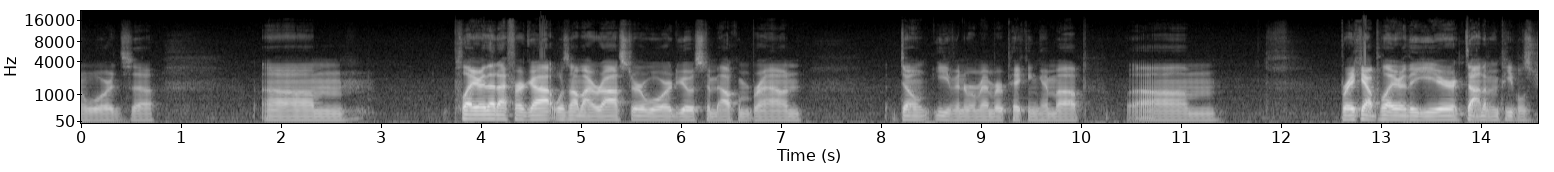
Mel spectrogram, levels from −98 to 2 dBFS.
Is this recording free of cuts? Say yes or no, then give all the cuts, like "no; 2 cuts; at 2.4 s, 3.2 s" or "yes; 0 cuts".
yes; 0 cuts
